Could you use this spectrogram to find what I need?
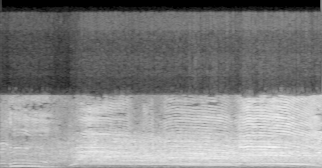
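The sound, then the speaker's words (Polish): A tournament audience in the Dragon Ball Z cartoon shouts loudly. The dense roar of crowd voices carries rising and falling whoops, dips briefly early on, then swells and stays loud. “Publiczność strasznie głośno krzyczy.”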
